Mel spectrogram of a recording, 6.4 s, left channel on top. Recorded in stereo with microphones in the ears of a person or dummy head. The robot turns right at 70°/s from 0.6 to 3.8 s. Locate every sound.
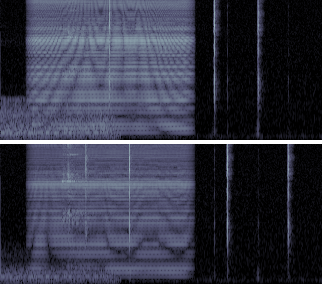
1.2 s a bicycle bell: 25° right (ahead or behind), 2.5 m; by 1.5 s 5° right (ahead or behind), 2.5 m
